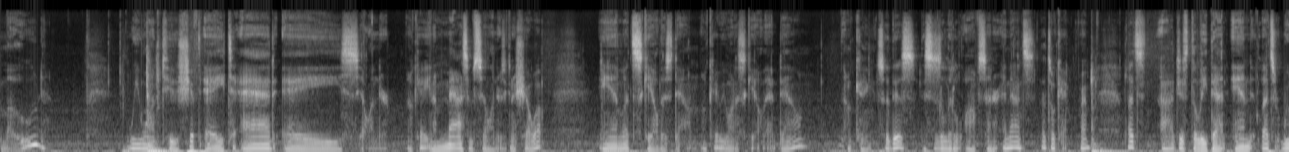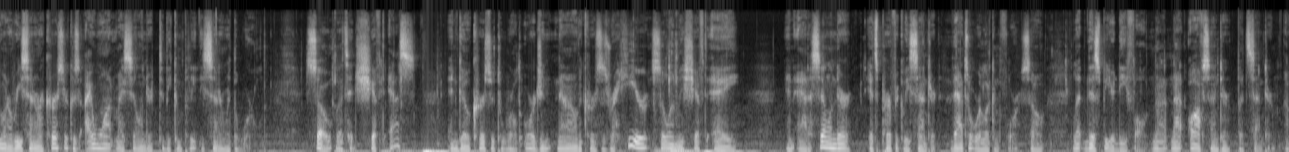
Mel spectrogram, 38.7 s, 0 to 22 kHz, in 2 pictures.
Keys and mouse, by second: 2.1 shift+a, 5.2-10.0 drag, 5.2-10.0 middle drag, 5.2-10.0 right drag, 9.0 s, 10.1 click, 10.1 middle click, 10.1 right click, 10.3-38.6 drag, 10.3-12.3 middle drag, 10.3-12.3 right drag, 16.3 Delete, 25.0 shift+s, 29.3 shift+a.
